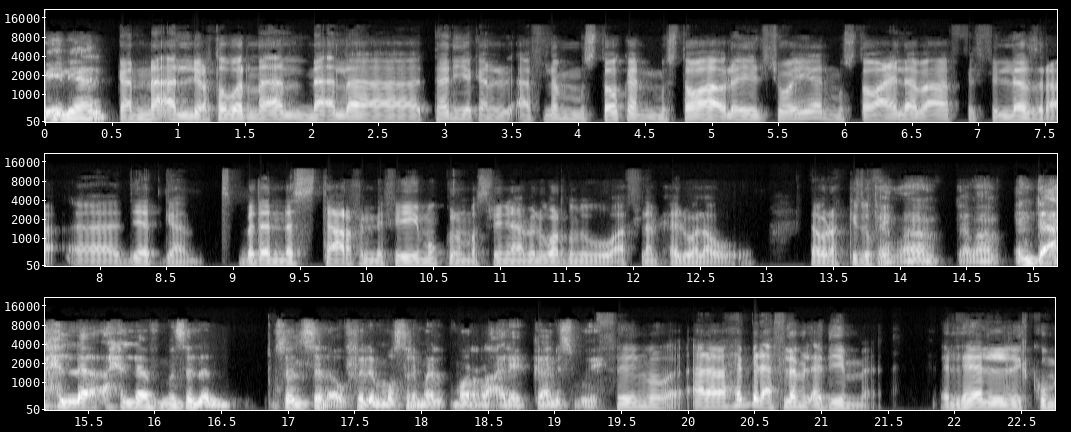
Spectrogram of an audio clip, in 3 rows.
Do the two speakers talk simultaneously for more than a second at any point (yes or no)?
no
